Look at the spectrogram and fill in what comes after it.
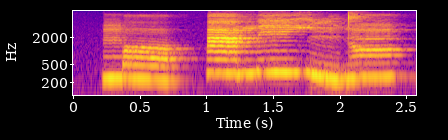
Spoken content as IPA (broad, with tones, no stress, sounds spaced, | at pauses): m ɔ˨ | ã˧ m eː˦ j ĩ˨ d ɔ̃˧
